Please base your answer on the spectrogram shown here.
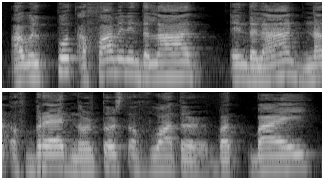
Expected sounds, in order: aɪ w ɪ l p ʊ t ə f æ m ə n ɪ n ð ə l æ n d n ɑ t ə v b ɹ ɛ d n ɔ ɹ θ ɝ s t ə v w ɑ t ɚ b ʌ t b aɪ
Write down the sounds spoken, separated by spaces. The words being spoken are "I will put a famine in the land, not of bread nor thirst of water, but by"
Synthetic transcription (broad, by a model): aɪ w ɪ l p ʊ t ə f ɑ m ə n ɪ n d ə l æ n d n ɑ t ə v b ɹ ɛ d n ɔ ɹ t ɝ s t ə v w ɑ t ɚ b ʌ t b aɪ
